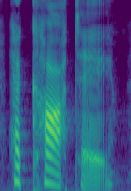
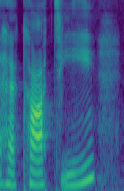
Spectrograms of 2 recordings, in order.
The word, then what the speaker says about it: Hecate: generally with Greek words of three syllables, the accent is in the middle, hence the correct pronunciation of her name is Hecate. And they have, like, the phonetic, you know, H-E-H, tack K-A-H, tack T-E-H. And they say that Hecate is also an acceptable pronunciation.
